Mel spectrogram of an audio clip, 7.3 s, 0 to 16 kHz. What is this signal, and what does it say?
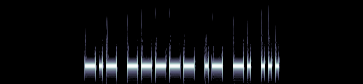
Morse code, heard as a keyed tone, about 17 wpm, 700 Hz. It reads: K0ANS
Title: USA Call Signs - 5 Characters - 17wpm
